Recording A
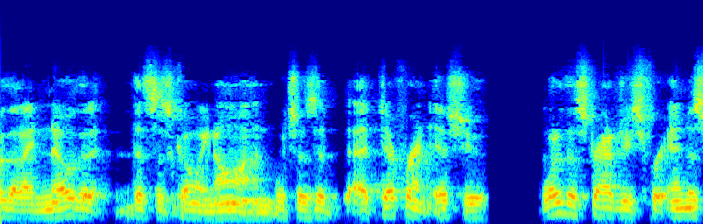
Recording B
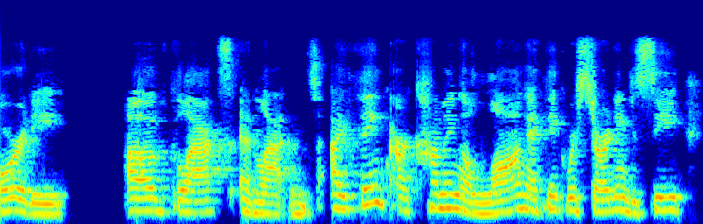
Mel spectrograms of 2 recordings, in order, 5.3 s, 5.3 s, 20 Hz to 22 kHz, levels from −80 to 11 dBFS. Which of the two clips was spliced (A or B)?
B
